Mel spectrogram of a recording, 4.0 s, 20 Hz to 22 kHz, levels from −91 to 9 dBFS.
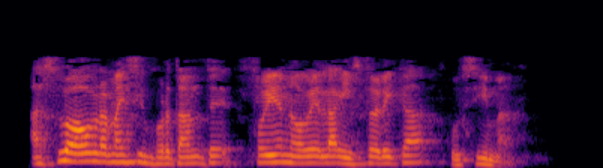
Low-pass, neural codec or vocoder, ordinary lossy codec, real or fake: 5.4 kHz; codec, 16 kHz, 2 kbps, FunCodec, trained on LibriTTS, 25 frames a second; MP3, 24 kbps; fake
